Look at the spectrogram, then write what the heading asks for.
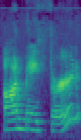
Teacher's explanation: On May 3rd, again, the intonation is going up because we're kind of asking for information here. And May 3rd is stressed because this is the most important key word in the sentence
